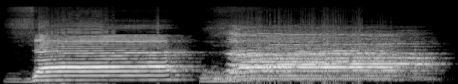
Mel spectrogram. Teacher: زبان کی نوک اور دونوں دانتوں کے اندرونی کناروں سے زا ادا ہوگی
